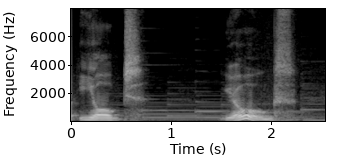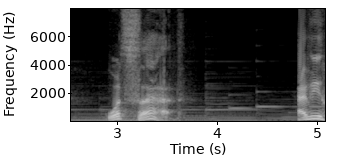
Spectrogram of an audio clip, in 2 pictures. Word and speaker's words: yog: They are the 4 yogs. Yogs? What's that? Have you heard of yoga? Of course. Yoga is a mispronunciation. The Sanskrit word is yog, pronounced yoga.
